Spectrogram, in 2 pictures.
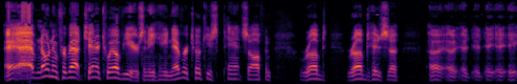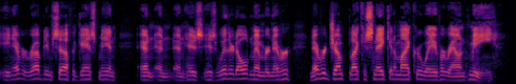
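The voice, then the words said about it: Put-on elderly lady voice. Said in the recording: “Wrong accent ... It sounds like one of the blue-haired ladies that makes your banana pudding on Wednesday nights”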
